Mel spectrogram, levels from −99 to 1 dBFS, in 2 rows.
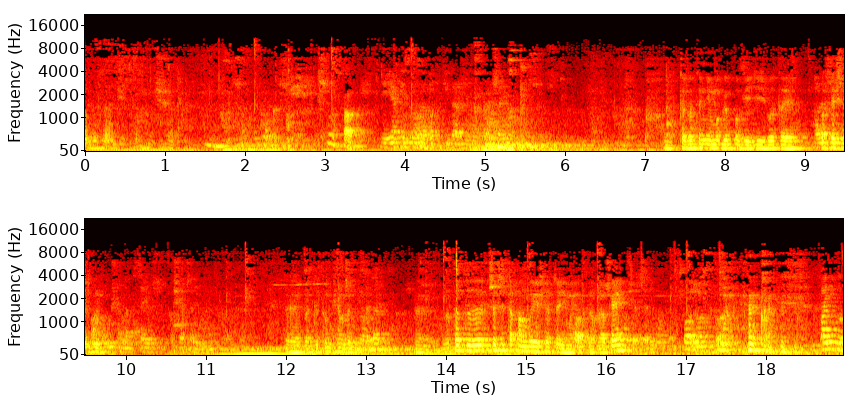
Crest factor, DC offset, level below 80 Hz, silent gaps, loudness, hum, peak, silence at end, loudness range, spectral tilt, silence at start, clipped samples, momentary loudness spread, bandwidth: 20 dB; under 0.1%; -30 dBFS; none; -22 LUFS; none; -2 dBFS; 0 s; 7 LU; -7 dB/octave; 0 s; under 0.1%; 13 LU; 11 kHz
